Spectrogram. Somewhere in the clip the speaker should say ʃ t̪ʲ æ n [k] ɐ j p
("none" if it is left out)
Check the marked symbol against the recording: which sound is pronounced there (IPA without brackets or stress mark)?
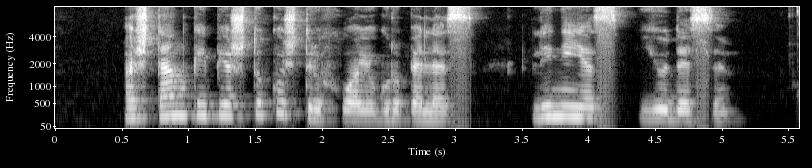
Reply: k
